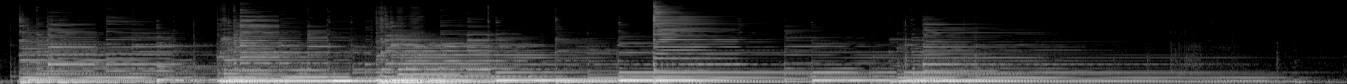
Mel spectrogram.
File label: Reverb Acoustic Spring Reverb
